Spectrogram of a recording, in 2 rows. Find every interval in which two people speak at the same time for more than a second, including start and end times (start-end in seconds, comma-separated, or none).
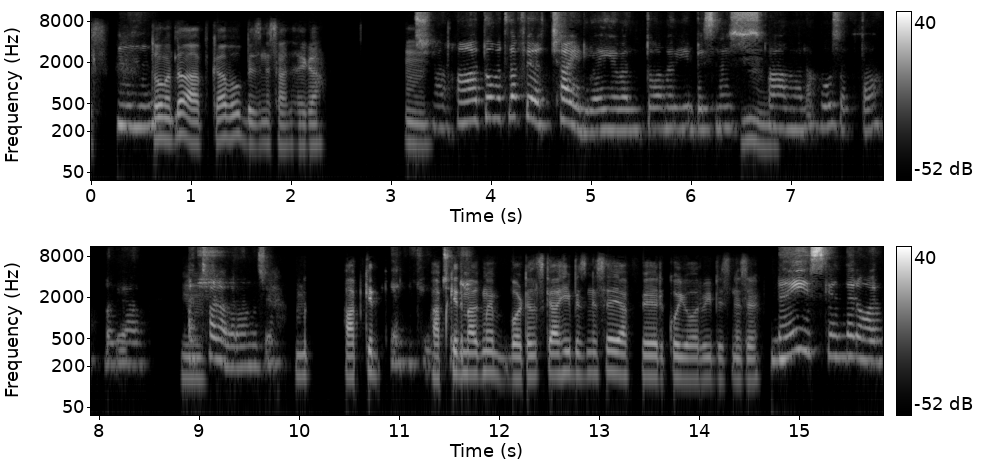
none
